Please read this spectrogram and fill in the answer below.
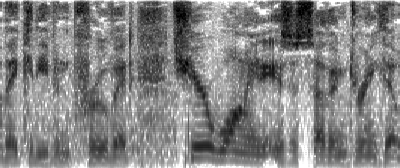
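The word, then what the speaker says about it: Cheer Whine: Cheer Wine is a southern drink that was created in Salisbury, North Carolina.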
